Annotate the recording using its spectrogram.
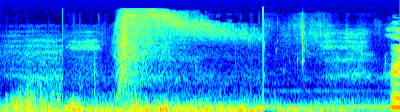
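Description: Wind buffeting the microphone as a low rumble, with a brief whoosh a little over a second in and a sharp click about two-thirds of the way through, after which the rumble drops and only a faint steady hum remains.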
